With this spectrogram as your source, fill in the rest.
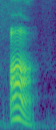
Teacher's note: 가장 높은 음에서 가장 낮은 음으로 뚝 떨어지듯이 발음. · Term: 사성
